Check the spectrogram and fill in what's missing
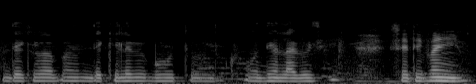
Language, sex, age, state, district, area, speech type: Odia, male, 18-30, Odisha, Mayurbhanj, rural, spontaneous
